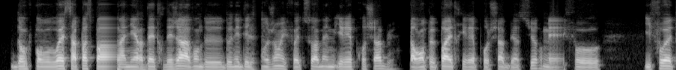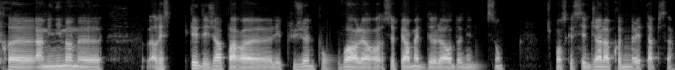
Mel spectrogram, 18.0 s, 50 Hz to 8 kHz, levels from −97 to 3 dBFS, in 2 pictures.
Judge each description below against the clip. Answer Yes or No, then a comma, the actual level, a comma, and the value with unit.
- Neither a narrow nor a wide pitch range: No, narrow, 2.1 semitones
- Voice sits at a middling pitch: No, very low, 95 Hz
